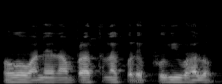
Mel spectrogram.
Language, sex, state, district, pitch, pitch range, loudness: Bengali, male, West Bengal, North 24 Parganas, 105 Hz, 105-110 Hz, -29 LUFS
